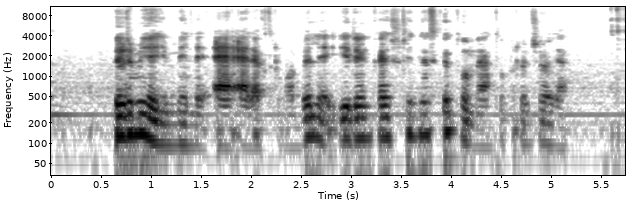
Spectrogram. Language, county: Lithuanian, Marijampolė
